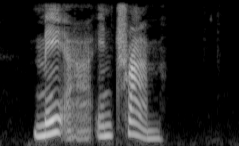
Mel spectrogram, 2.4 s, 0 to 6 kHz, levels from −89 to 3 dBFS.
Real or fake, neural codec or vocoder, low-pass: real; none; 5.4 kHz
